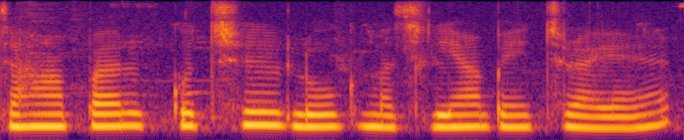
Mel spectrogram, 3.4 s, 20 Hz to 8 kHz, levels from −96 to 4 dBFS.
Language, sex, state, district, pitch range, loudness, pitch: Hindi, female, Uttar Pradesh, Lalitpur, 215-230 Hz, -14 LUFS, 220 Hz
